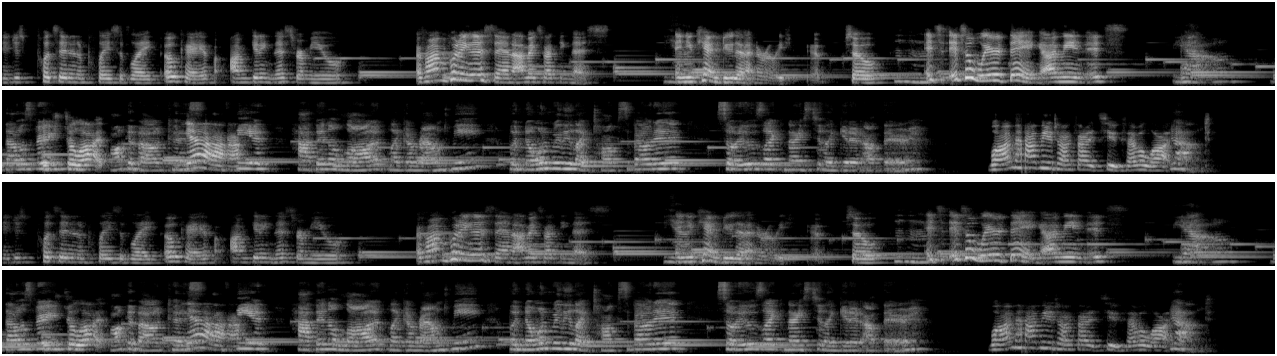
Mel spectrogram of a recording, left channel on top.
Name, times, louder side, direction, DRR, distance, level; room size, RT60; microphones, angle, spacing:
voice 1, 0.0-3.4 4.1-6.1 6.7-8.8 9.2-11.2 11.8-12.0 13.1-13.8 14.5-15.1 22.6-24.4 24.8-24.9, left 5 dB, 70° left, 0.6 m, -22 dB
sound 1, 3.1-21.0, left 1 dB, 45° right, 1.7 m, -35 dB
voice 2, 8.9-9.3 11.7-12.3 12.8-13.5 13.8-14.6 15.1-15.3 15.6-17.5 17.8-19.5 19.9-22.0 24.4-24.7, left 1 dB, 15° right, 1.5 m, -26 dB
4.6 x 3.7 x 3.1 m
head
